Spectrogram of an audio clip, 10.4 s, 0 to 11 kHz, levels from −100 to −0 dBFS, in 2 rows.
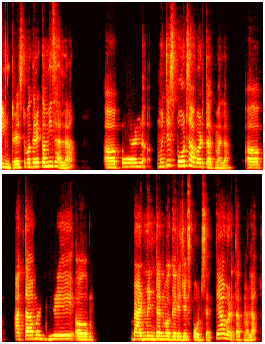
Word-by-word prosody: Interest 200 -1 -2
वगैरे 250 +1 +4
कमी 275 +1 +3
झाला. 190 -12 -1 0.6
अ, 205 0 +1 0.2
पण 250 +1 +2
अ, - - -9 0.3
म्हणजे 265 +6 -3
स्पोर्ट्स 320 -1 +2
आवडतात 250 - +2
मला. 160 -1 -6 0.3
अ, 195 - -3 0.6
आता 235 +2 +3
म्हणजे 235 0 -1
अ, - - 0 1.1
बॅडमिंटन 215 -1 +3
वगैरे 200 -1 +2
जे 195 0 -1
स्पोर्ट्स 185 -3 -2
आहेत, 155 -1 -8
ते - - +4
आवडतात 225 -12 0
मला. 160 0 -5
220 Hz, 130 wpm, -22 LUFS, 195-250 Hz, 1.1 s, वगैरे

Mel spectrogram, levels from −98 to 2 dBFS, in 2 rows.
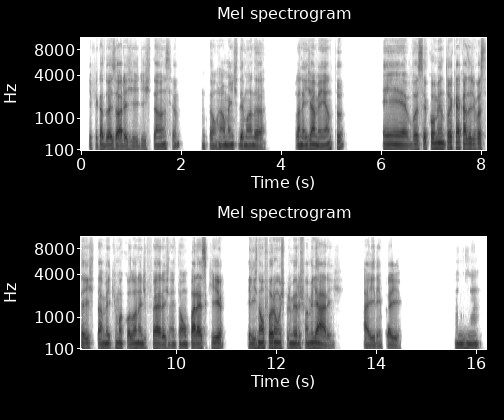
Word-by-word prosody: que - - -10
fica - - -2
há - - +2
2 95 +1 0
horas 90 0 +3
de 90 -1 -8
distância, 95 - -5 0.5
então, 90 -2 -7
realmente, 95 +2 -2
demanda 95 -2 -1 0.6
planejamento. 100 +2 0 0.8
Eh, 105 -1 +3
você 105 +1 -1
comentou 120 - +3
que - - -4
a - - +5
casa 110 +2 +2
de 110 - -4
vocês 110 -1 -1
está 105 - -1
meio 105 -1 +1
que - - -23
uma 110 -1 0
colônia 105 0 +1
de 100 - -5
férias, 100 -2 +2
né, 95 - -6
então, 95 +1 -1
parece 100 +1 +4
que 115 0 0 0.5
eles 100 +1 -2
não 110 0 +4
foram 115 0 +4
os 115 - -1
primeiros 105 -1 -1
familiares 105 -7 +2 0.6
a 85 - -1
irem 85 -1 -4
para - - -2
aí? 85 -2 -3 1.1
Uhum. 100 0 -1
100 Hz, 150 wpm, -25 LUFS, 95-110 Hz, 1.1 s, a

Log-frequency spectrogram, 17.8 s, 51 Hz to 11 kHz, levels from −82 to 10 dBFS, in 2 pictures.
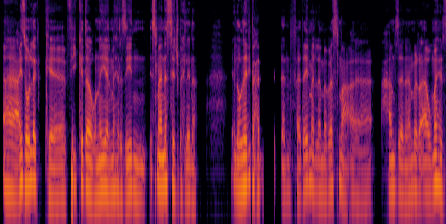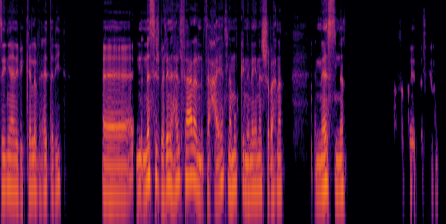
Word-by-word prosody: آآ، 120 -3 +3
عايز 135 +5 +5
أقول 130 +2 +7
لك 145 -2 +3 0.5
في 130 - 0
كده 130 -1 +3
أغنية 115 +2 +3
لماهر 115 0 -3
زين 110 -2 -1
اسمها 130 -2 +4
"ناس 130 +1 +4
تشْبِه 115 -4 -1
لنا" 105 -3 -4 0.7
الأغنية 120 +3 +5
دي 145 +4 +3
باحبها 150 - -3 0.2
جدًا، 110 +2 -10
فدايمًا 125 +5 -2
لمّا 115 -2 -4
باسمع 115 -2 -3
آآ، 100 0 -10
حمزة 115 -1 -2
نَمِرة 110 +3 -2
أو 115 0 +1
ماهر 135 +1 +2
زين 125 +2 -3
يعني 125 -1 0
بيتكلّم 120 +3 -4
في 115 - -15
الحِتّة 120 -3 -4
دي، 130 +4 -8 0.8
آآ 105 0 +1
ن 125 0 0
ناس 155 +3 +5
تشْبِه 135 -7 -1
لنا، 135 +3 +2
هل 140 +3 -1
فعلًا 150 -5 +3
في - - -5
حياتنا 120 +3 -2
ممكن 125 0 -2
نلاقي 115 +1 -1
ناس 125 0 -2
شبهنا، 120 0 -1 0.7
ناس 120 +3 +2
نفْس 120 +1 -1 1.3
طريقة - - -8
تفكيرنا؟ - - -22
120 Hz, 160 wpm, -25 LUFS, 110-130 Hz, 1.3 s, أقول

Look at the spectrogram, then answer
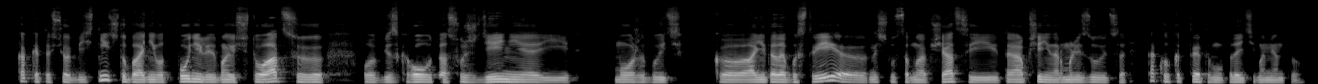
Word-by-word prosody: Как 150 -1 -4
это 110 - -3
всё 115 - -3
объяснить, 110 - -1
чтобы 120 - +2
они 110 +1 +2
вот 110 0 -2
поняли 125 -5 +4
мою 110 +1 +1
ситуацию 115 -1 +3 0.4
вот 110 -2 -2
без 110 0 -4
какого-то 115 -1 +3
осуждения 110 +1 +1
и, 100 -1 -4 0.4
может 110 -1 -2
быть, 105 -2 -4 0.3
к - - -8
э, 105 -1 +3
они 110 +1 +3
тогда 110 0 +4
быстрее, 135 - +2
э, 110 -3 +2
начнут 110 0 -7
со 120 - -3
мной 110 -1 -1
общаться 125 +4 -1
и 105 0 -1
тогда 110 +2 0
общение 110 0 0
нормализуется? 105 -1 -2 0.2
Как - - -7
вот, - - -2
как - - -6
т - - -3
этому 105 -3 -1
подойти 105 0 -2
моменту? 100 -2 -5
110 Hz, 175 wpm, -25 LUFS, 105-115 Hz, 0.4 s, поняли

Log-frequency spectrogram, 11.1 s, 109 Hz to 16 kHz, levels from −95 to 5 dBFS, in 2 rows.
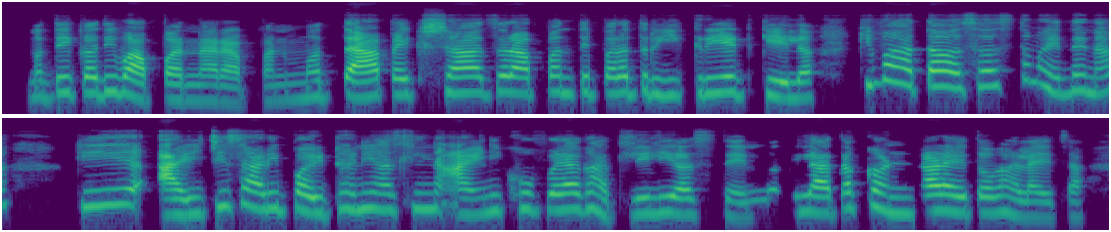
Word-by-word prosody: मग 240 - -8
ते 290 - 0
कधी 285 +1 -1
वापरणार 205 -7 +2
आपण. 190 +2 -4
मग 240 - -6
त्यापेक्षा, 265 +4 +5
जर 300 - +2
आपण 280 +1 +2
ते - - -4
परत 285 +1 -2
रिक्रिएट 275 +1 -2
केलं 230 -2 0 0.3
किंवा 435 +3 +1
आता 380 -1 +4
असं 350 +2 -3
असतं, 390 +6 -12
माहिती 315 -7 -6
आहे - - -4
ना, 280 +1 -4 0.4
की 330 +2 -4 0.2
आईची 230 +8 -1
साडी, 300 -3 +1
पैठणी 280 +2 -2
असली 275 +1 -6
आणि 285 - -1
आईनी 225 +4 -2
खूप 285 -2 -11
वेळा 275 +1 +3
घातलेली 240 -4 -5
असते, 205 -3 -9
मग 210 +3 -14
तिला 250 -1 +2
आता 280 +4 +1
कंटाळा 260 -3 +2
येतो 245 -1 -4
घालायचा. 195 -5 -6
275 Hz, 200 wpm, -25 LUFS, 235-295 Hz, 0.4 s, त्यापेक्षा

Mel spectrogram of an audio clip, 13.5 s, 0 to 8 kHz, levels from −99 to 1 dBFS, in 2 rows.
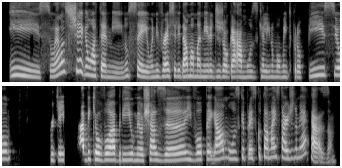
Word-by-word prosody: Isso, 235 -5 -3
elas 365 - 0
chegam 295 - +2
até 245 -3 +2
mim, 190 -3 -11
não 235 +5 -9
sei, 235 -4 0
o 195 - -7
universo 225 +3 0
ele 230 -1 -5
dá 220 - +5
uma 230 0 0
maneira 215 -1 -3
de 215 +1 -7
jogar 210 -1 +1
a 205 - +4
música 205 0 -11
ali 205 -1 -6
no 210 - -10
momento 205 0 -8
propício, 275 +7 -3 0.8
porque 240 0 -4
ele 235 - +1 0.3
sabe 250 +2 +8
que 265 - +4
eu 250 -2 +6
vou 240 +1 +2
abrir 240 0 +4
o 240 - -1
meu 225 -1 -2
Shazam 230 +1 +2
e 260 -1 -4
vou 255 +2 0
pegar 270 +1 +2
a - - -1
música 280 -1 -7
para 315 - -2
escutar 340 +2 -2
mais 345 +1 -2
tarde 300 -3 +1
na 330 - -8
minha 380 +8 -3
casa. 165 - 0
240 Hz, 190 wpm, -24 LUFS, 215-275 Hz, 0.8 s, sabe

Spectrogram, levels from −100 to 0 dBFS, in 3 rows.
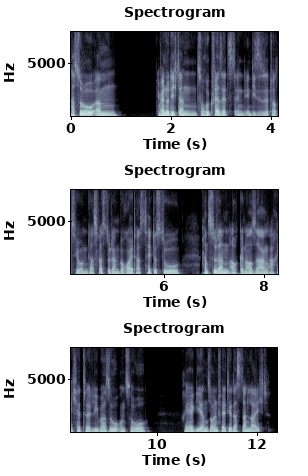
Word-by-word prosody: Hast 135 +3 +1
du, 145 -1 +7
ähm, 130 -1 +2 0.8
wenn 135 0 +6
du 145 - +8
dich 135 -2 +4
dann 125 -2 +1
zurückversetzt 120 -3 +1
in 120 -1 -3
d - - -8
in 130 - -2
diese 115 -1 -7
Situation, 115 -1 -4
das 115 -1 -5
was 125 -2 -3
du 135 - -3
dann 120 -2 -2
bereut 115 0 -1
hast. 120 +5 -6
Hättest 130 +2 -3
du 125 -1 0 0.4
kannst 125 +2 -3
du 135 - +5
dann 125 0 +3
auch 125 0 -4
genau 130 -1 0
sagen: 125 0 -1
„Ach, 120 +2 -8
ich 125 +1 -6
hätte 130 -1 -1
lieber 125 0 -2
so, 125 +1 0
und 125 -2 -4
so, 130 +5 -2 0.7
reagieren 135 +2 +1
sollen.“ 140 +3 0
Fällt 130 -3 -3
dir 140 - +1
das 130 0 -3
dann 140 +1 0
leicht? 190 +8 -4
125 Hz, 200 wpm, -22 LUFS, 120-135 Hz, 0.8 s, du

